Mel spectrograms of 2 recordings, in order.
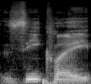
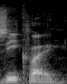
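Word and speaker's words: giclée: use what they call Z clay printing um I believe it's French and it's spelled g CLE uh it's pronounced Z clay I believe it's the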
